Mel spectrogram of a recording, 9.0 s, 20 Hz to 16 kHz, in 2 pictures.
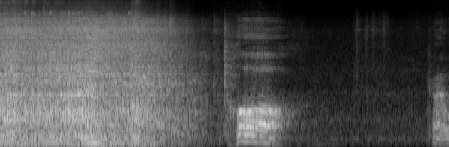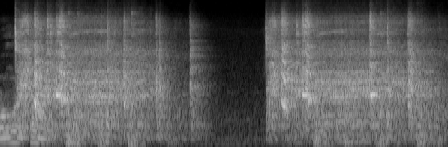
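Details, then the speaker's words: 2011 Kawasaki Ninja 250 after battery charge, starting on choke: short cranking bursts catch and run briefly, dies as soon as choke is turned off, barely idles even on choke; carburetors judged to need cleaning. "soon as you turn the choke off it it dies"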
